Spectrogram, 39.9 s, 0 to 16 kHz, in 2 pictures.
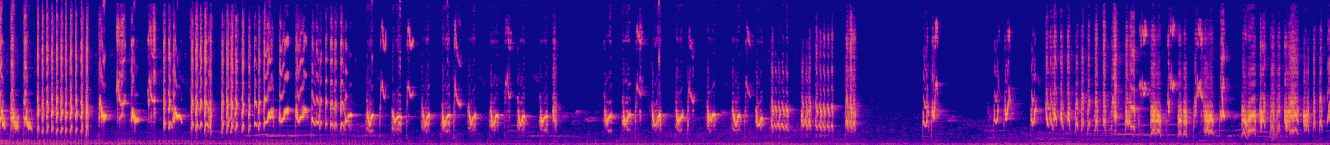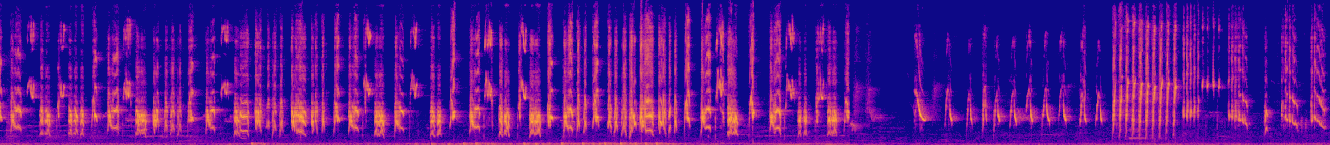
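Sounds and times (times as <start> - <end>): shrike singing sharp chattering notes: 15.0 - 32.7.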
